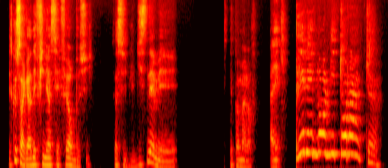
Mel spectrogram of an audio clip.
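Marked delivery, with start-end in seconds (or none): 5.4-7.4 very high, swooping, squeaky sing-song cartoon voice. Talking about watching Phineas and Ferb, the speaker does a bad Phineas and Ferb impression. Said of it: "très mauvaise imitation".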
